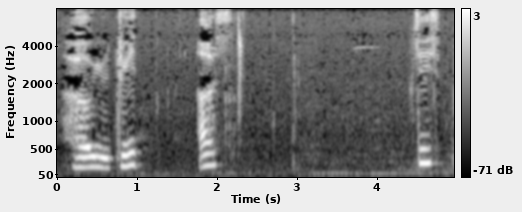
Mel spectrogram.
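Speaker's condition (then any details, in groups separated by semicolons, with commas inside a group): Cerebral palsy; speech noticeably affected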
